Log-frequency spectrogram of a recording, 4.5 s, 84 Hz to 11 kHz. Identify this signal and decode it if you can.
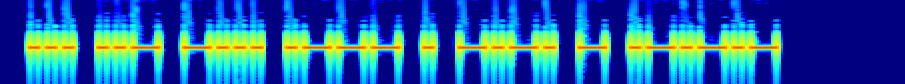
Morse code, heard as a keyed tone, about 28 wpm, 700 Hz. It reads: SUBJECT.
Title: Sentences from Top 800 Words 28wpm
